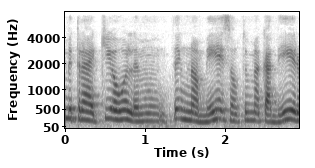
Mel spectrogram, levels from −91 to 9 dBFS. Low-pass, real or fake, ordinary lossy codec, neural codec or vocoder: 7.2 kHz; fake; AAC, 48 kbps; codec, 24 kHz, 0.9 kbps, WavTokenizer, medium speech release version 1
